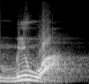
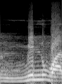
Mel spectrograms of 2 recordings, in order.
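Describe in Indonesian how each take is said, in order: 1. Tidak ada bunyi n sebelum w. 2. Ada bunyi n sebelum w. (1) "tapi miwa" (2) "bukan minwa"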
